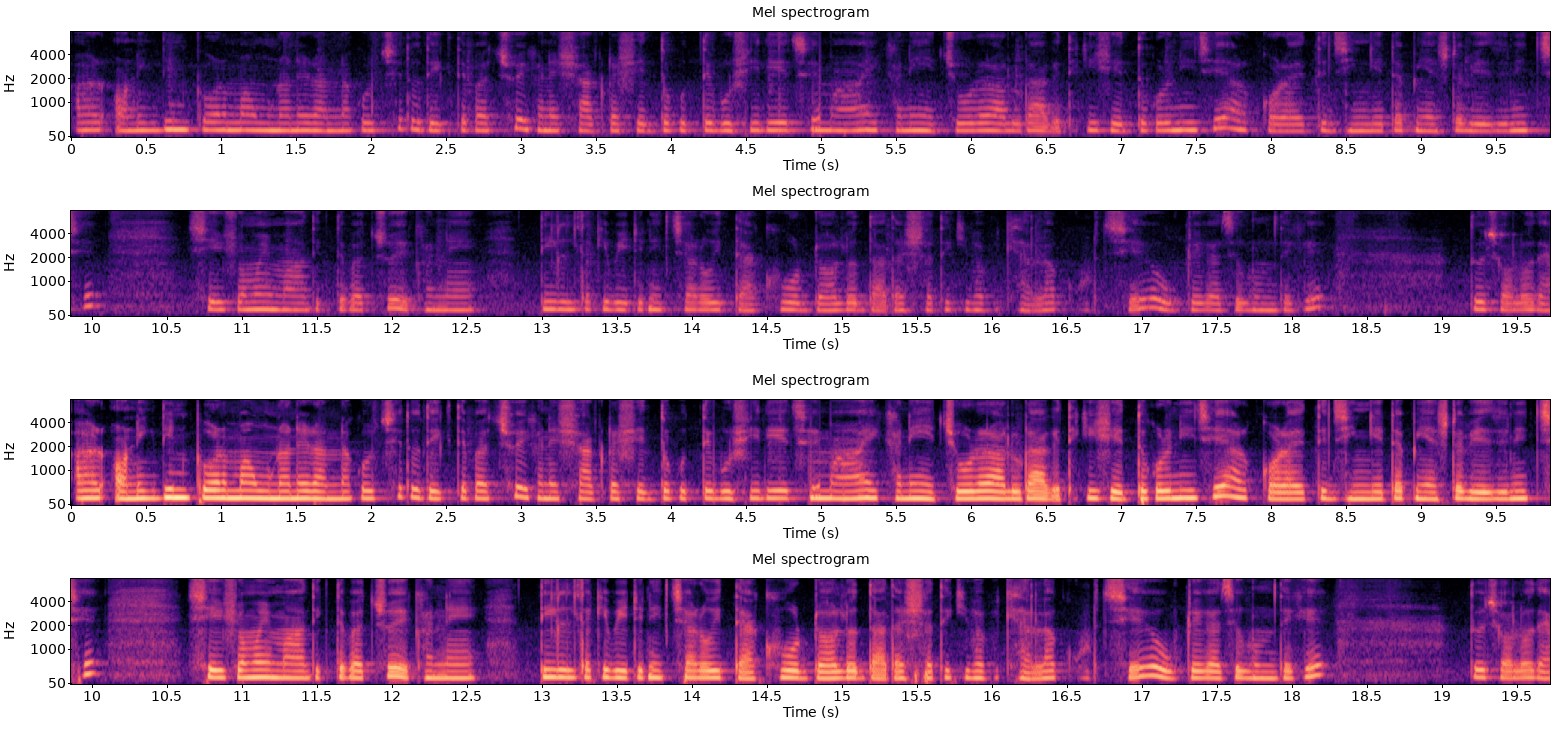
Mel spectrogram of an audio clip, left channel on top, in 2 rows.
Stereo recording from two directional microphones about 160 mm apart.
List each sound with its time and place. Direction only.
0.0 s speech: 75° right (ahead or behind); by 5.0 s 25° right (ahead or behind)
5.0 s speech: 60° right (ahead or behind)
19.2 s speech: 25° right (ahead or behind)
